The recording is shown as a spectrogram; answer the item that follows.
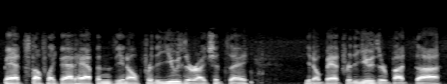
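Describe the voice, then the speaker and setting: A male podcast host chatting casually with a guest, giving short, encouraging replies. His voice has a middling pitch and a muffled, lo-fi quality. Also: little pitch movement, moderate pace, no room sound. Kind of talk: casual interview chat.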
